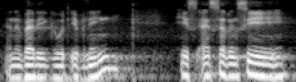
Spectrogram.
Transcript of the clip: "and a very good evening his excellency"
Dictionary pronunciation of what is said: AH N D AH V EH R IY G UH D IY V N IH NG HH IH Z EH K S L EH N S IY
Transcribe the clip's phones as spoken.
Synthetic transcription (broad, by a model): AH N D AH V EH R IY G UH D IY V N IH NG HH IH S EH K S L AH N S IY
